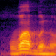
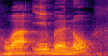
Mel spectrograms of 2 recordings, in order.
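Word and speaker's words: وابن: Dan apabila dia berada di tengah-tengah kalimat seperti ini, ya, maka dia tidak dibaca. Jadi kita membacanya disambung begitu ya, wabnu langsung masuk kepada huruf ba yang disukun, wabnu.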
